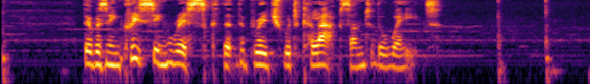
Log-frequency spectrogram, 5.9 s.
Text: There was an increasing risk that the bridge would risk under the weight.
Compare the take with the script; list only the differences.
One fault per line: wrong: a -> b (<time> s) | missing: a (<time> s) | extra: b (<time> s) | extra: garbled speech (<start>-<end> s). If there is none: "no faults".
wrong: risk -> collapse (3.0 s)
